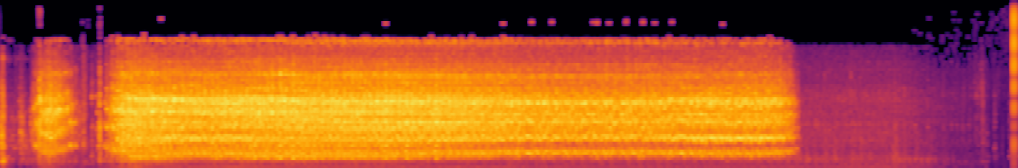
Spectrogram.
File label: CARS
